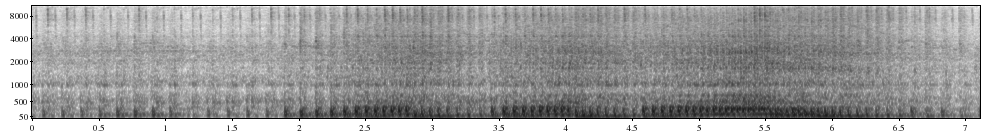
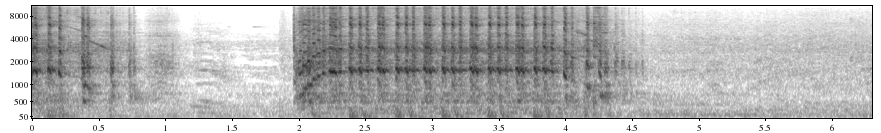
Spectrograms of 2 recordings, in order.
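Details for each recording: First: Royal Enfield Classic 500 BS3 EFI with a starting problem, after the stuck relay was freed with a light tap: single-cylinder thump at a steady idle, swelling smoothly through a few gentle blips and settling back; normal idle. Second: Royal Enfield Classic 500 BS3 EFI, fine a week earlier; starter spins about two seconds but it never fires, no fuel pump buzz when the switch is cycled, no current reaching the pump; crank no start, fuel pump not running.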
